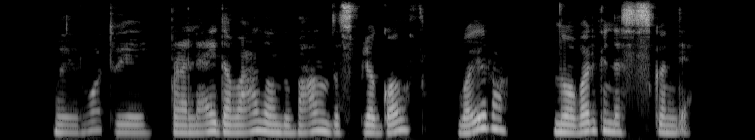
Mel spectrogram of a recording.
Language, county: Lithuanian, Tauragė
